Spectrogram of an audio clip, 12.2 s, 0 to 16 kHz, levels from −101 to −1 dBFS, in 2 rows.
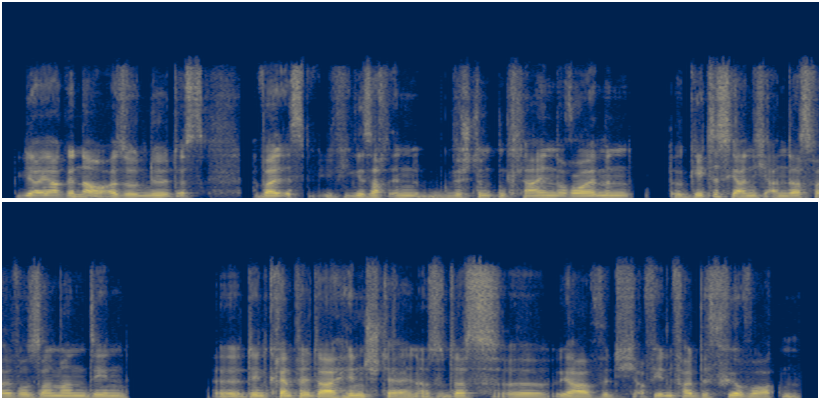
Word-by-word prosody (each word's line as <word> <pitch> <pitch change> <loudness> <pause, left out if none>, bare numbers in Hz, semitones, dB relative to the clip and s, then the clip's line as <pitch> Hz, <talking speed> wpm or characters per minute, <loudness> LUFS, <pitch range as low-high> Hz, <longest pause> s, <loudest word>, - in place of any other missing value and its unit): Ja, 125 0 +3
ja, 130 0 +3
genau. 145 +1 +2
Also 115 +1 +1
nö, 115 +1 -1
das - - -6 0.4
weil 115 -1 +4
es, - - -5
wie - - -14
gesagt, 125 +1 0
in 115 -2 -7
bestimmten 125 +3 -6
kleinen 120 0 -1
Räumen, 115 +2 +2 0.3
äh, 115 - -5
geht 115 - -3
es 155 0 -2
ja 100 - +4
nicht 110 +1 -4
anders, 115 +3 0
weil 105 0 0
wo 110 - 0
soll 110 +1 0
man 110 -1 +1
den 110 -1 -2 0.6
äh, - - -1
den 110 -1 0
Krempel 115 +1 +2
da 100 -1 +9
hinstellen? 110 -6 0
Also - - -6
das, 110 0 -1
äh, 110 -1 -2
ja, 100 -2 +4
würde 105 -1 -8
ich 100 - -11
auf - - -11
jeden 115 -1 -1
Fall 110 -1 +1
befürworten. 110 -2 -1
110 Hz, 195 wpm, -30 LUFS, 110-120 Hz, 0.6 s, da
